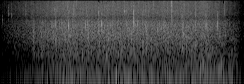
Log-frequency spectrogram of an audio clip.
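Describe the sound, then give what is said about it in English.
A steady, dense hiss of grains poured through built tubes in a theatrical device imitating rain: a soft continuous patter with faint sharper ticks, fading in and out over a few seconds with no voices. “as do devices for imitating rain, which include pouring various materials through cunningly built tubes. Apparently, rice suggested a nice soft curtain of rain, whereas chickpeas gave a harder clatter, something closer to hail, perhaps.”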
